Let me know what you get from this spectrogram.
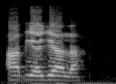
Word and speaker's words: Abya Yala: Abya Yala. – Abya, se escribe A-B-Y-A. – Y-A-L-A, ajá.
